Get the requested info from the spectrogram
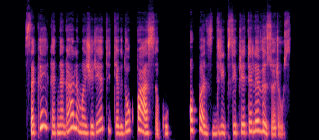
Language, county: Lithuanian, Marijampolė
